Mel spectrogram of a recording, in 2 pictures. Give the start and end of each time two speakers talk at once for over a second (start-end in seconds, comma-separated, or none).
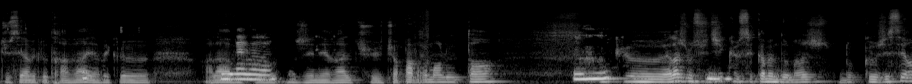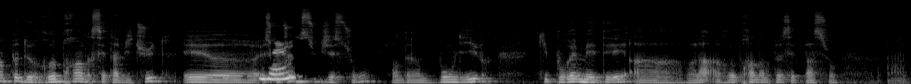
none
